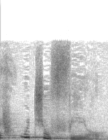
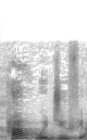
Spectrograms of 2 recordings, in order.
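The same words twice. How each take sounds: First: Slower, laughing as you ask; preacher chuckling at the congregation; laughing question. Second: Said in the usual way. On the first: Shown as a demonstration. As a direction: chuckle it out slowly. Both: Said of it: "Can you relate to this older boy".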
